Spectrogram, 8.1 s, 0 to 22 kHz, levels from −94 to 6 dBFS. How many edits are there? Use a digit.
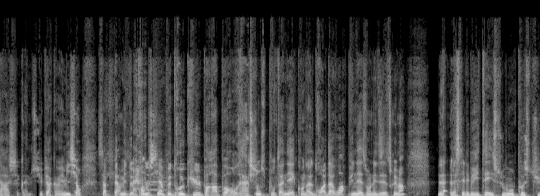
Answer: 1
